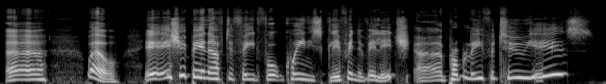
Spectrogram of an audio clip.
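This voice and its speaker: Woman playing a stammering timid villager, wildly swooping pitch. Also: very animated, normal speed, a bit bright, no echo, clean studio sound. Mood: nervous, hesitant. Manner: stammering, hesitant, apologetic. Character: flustered, timid middle-aged village man, nervously deferential. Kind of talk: acted story dialogue.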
